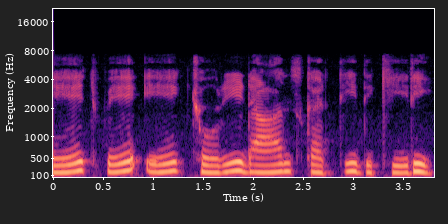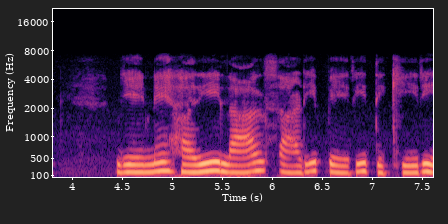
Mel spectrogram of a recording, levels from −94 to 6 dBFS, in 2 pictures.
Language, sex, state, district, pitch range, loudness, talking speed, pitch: Rajasthani, female, Rajasthan, Nagaur, 165-195 Hz, -16 LUFS, 100 wpm, 175 Hz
